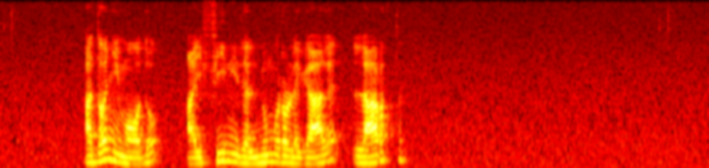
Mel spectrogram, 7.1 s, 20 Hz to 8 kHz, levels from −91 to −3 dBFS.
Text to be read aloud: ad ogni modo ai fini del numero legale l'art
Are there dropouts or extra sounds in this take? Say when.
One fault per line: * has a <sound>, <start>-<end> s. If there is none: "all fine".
all fine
